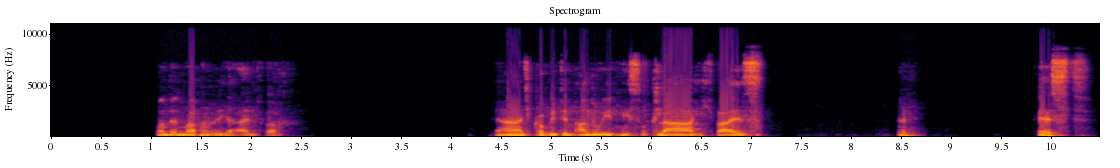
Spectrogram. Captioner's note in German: räuspern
